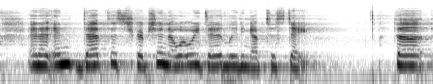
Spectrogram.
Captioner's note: none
